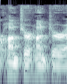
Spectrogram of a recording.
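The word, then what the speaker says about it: Hunter × Hunter: And then Hunter x Hunter, or Hunter Hunter, I think is the actual pronounced term for it.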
